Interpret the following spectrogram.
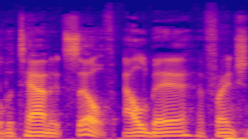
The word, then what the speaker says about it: Albert: australians just abbreviated and they just called it burt so that suggested to me that they were calling it albert not albert so i love the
